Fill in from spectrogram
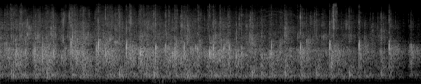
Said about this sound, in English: And baptisms, did you realize we've celebrated 15 baptisms this summer? And those 15 baptisms represent 15 personal decisions of faith for Jesus Christ? I think we can clap for that, don't you?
